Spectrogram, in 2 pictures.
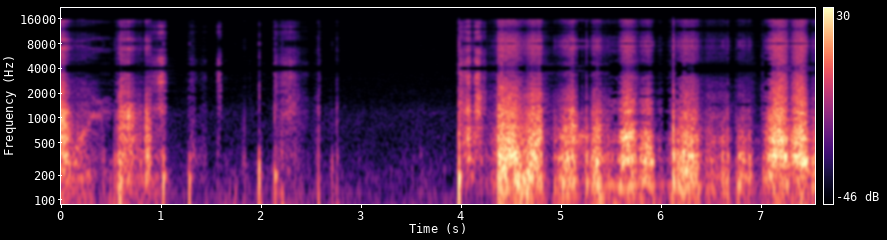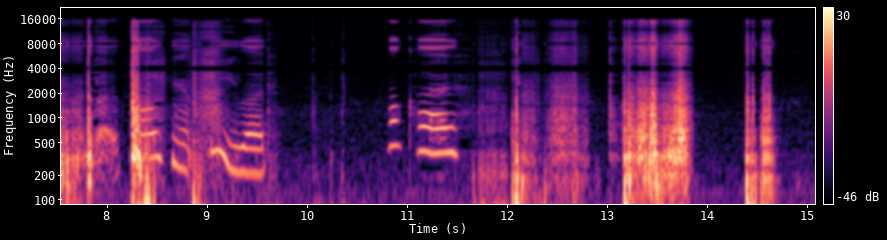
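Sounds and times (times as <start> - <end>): camera rubbing and scraping: 0.0 - 2.8, 4.0 - 9.7, 11.6 - 14.9
faint microphone clicks: 8.5 - 10.5.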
